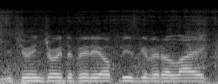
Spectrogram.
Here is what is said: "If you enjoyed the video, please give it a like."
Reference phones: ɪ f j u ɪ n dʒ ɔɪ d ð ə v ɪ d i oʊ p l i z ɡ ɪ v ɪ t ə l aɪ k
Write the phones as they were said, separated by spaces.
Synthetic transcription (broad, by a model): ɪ f j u ɪ n dʒ ɔɪ d ð ə v ɪ d i oʊ p l i z ɡ ɪ v ɪ t ə l aɪ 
